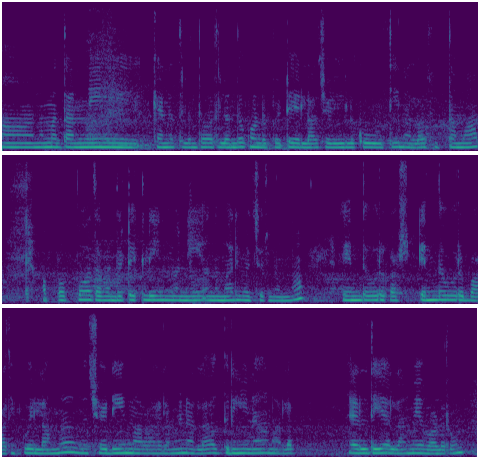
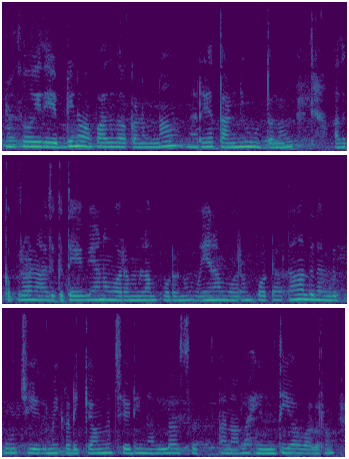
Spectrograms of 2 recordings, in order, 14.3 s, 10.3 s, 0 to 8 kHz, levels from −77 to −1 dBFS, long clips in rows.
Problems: background sounds at intervals, background conversations at intervals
